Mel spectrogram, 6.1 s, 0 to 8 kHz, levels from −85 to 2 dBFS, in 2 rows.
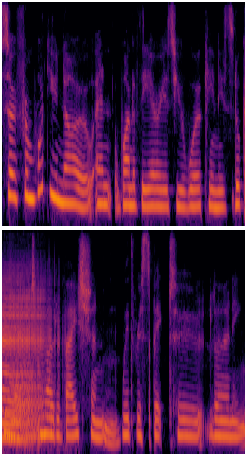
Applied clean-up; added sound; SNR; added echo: neural mask model RNNoise.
